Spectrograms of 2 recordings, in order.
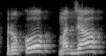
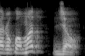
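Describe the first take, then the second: First: Slow rising रुको, pause, then मत जाओ together; comma after रुको. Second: रुको मत joined, pause, then falling जाओ; comma after मत. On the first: Teacher recaps first written version, pause after रुको. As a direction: break after रुको and keep मत जाओ joined. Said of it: "यहाँ पर क्या लिख दिया हमने?". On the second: Teacher recaps second written version, pause after मत. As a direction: run रुको into मत, break before जाओ. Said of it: "और एक जगह लिखा". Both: Shown as a demonstration.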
